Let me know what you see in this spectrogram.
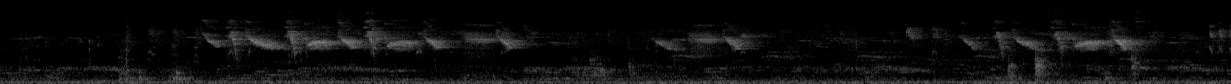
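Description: Small birds chirping: bouts of short, quickly repeated falling notes, several times.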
